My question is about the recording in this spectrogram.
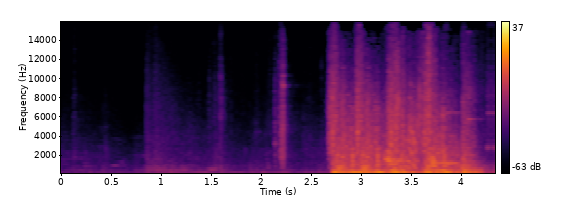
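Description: Faint clicks and knocks, then, about three-quarters of the way in, a sudden loud rapid volley of gunshots.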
